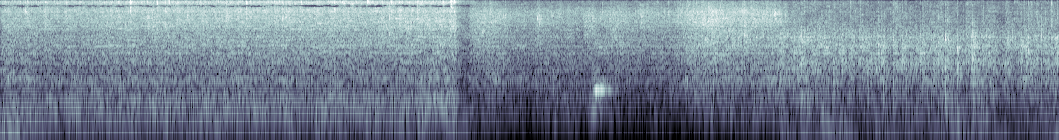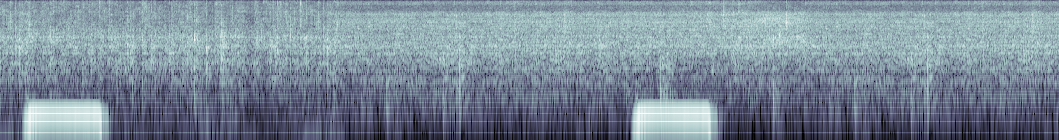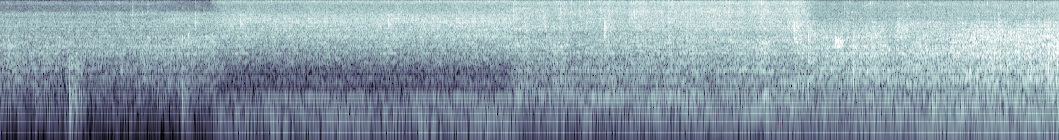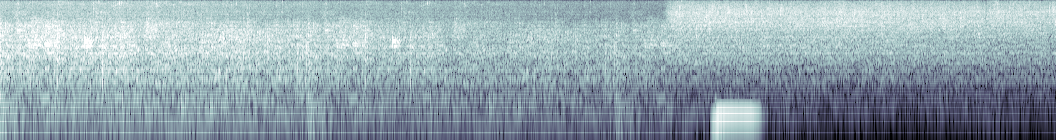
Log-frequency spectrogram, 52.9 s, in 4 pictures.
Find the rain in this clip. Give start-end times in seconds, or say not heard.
0.0-52.8.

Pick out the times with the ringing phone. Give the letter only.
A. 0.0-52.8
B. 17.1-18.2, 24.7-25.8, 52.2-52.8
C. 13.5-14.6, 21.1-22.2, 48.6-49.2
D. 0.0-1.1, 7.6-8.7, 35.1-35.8
C.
